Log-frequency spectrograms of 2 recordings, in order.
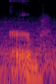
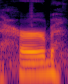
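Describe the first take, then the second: First: The word begins without any H sound. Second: The word begins with an audible H sound. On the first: "the H is silent, so it's herb" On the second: "I never really say it that way"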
